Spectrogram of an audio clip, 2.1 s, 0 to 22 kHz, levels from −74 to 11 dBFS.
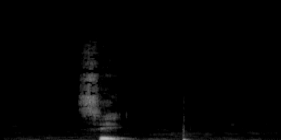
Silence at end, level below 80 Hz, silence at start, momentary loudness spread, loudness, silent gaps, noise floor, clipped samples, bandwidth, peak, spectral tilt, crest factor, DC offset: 0.7 s; -54 dBFS; 0.6 s; 20 LU; -24 LUFS; none; -64 dBFS; under 0.1%; 15.5 kHz; -8 dBFS; -6 dB/octave; 20 dB; under 0.1%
